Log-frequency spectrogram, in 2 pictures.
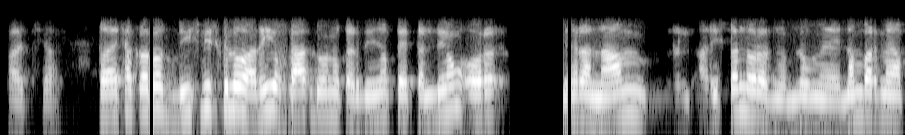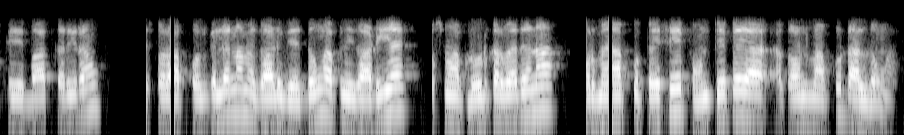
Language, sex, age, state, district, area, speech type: Hindi, male, 45-60, Rajasthan, Karauli, rural, conversation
